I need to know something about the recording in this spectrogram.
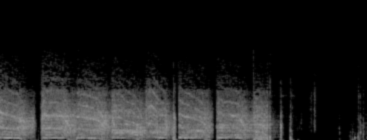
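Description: A motor spins a belt-driven pulley with a whirring hum that winds down.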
